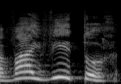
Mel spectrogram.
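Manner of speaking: drawn-out call, high and loud; mock shout. Keyboardist imitating the singer calling him on the live tape, stretched high shout. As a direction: call out the name like a live show.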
